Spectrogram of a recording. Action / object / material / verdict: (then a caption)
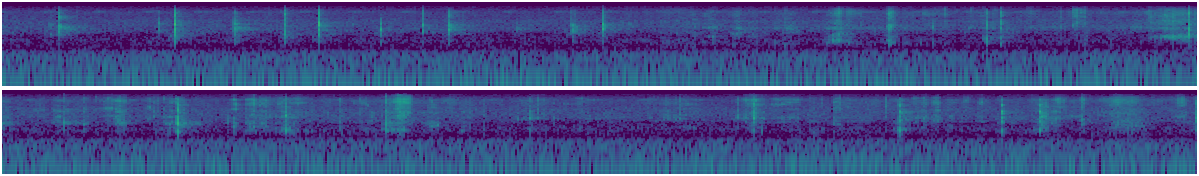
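tap / small cardboard box / cardboard / none. A small, hollow orange cardboard lipstick box is turned in the hands and tapped and scratched with long red nails. Quiet, sharp, bright clicks come in a slow, uneven series, mixed with short papery scratching bursts in the middle. Each tap dies away almost instantly, with almost no low end.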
